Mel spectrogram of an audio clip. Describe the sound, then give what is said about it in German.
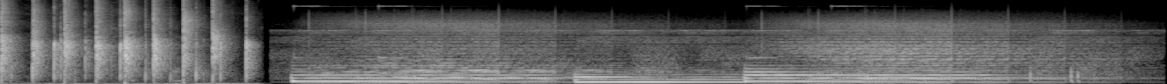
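About eight loud, evenly spaced claps in a steady rhythm, then the clapping stops and sustained music with deep bass tones takes over. “Ein großer Applaus einmal für die Fliegen, bitte.”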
